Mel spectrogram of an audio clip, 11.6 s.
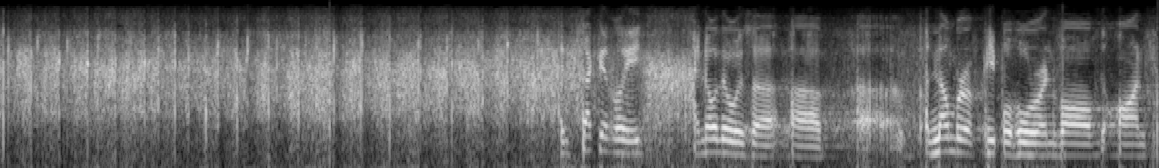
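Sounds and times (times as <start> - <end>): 
round of applause: 0.0 - 7.3
speech: 5.6 - 11.5.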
